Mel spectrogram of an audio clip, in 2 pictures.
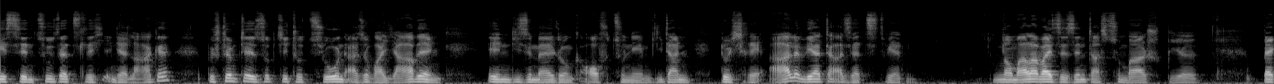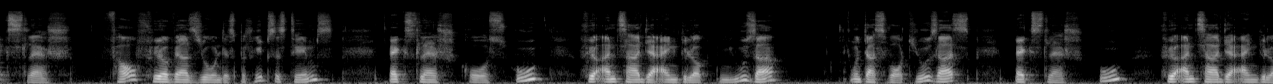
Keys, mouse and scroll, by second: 13.7 v, 14.0 space, 16.8 alt+shift+u, 21.4 space, 24.0 space.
